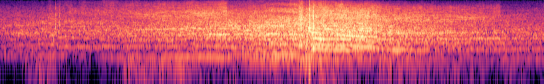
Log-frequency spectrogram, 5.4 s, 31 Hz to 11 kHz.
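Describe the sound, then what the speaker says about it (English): Race cars in a GTE sportscar racing video game at Le Mans roar past at around 170 mph, a loud revving engine drone that swells and peaks mid-clip with a pitch drop as one passes, then eases off. "Everybody picking up speed once again, 170 miles per hour."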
